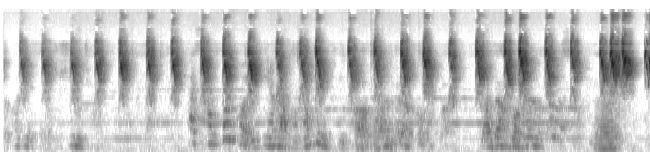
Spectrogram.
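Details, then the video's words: An Iranian/Afghan Mashhadi lark (lounda, jal type) sings a fast run of sharp, high chirps, two or three each second, with softer, lower twittering and indoor murmuring beneath it. "lounda larks irani afghani jal Singing"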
